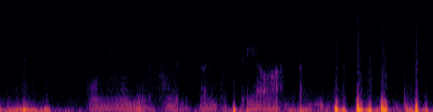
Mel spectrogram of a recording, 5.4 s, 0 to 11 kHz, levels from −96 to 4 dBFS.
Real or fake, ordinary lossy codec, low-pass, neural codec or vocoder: fake; Opus, 32 kbps; 7.2 kHz; codec, 16 kHz, 0.5 kbps, X-Codec, WavLM features, trained on Multilingual LibriSpeech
